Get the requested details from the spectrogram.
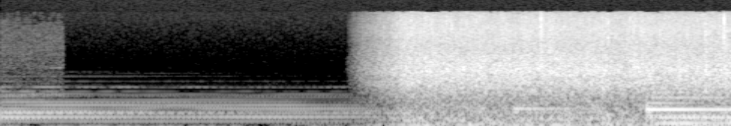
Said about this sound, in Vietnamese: Trời tối sầm, gió thổi mạnh cuốn phăng bụi đường, tiếng sấm nổ đùng đoàn, chớp giật liên hồi, cơn mưa rào bất chợt kéo đến.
